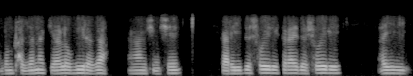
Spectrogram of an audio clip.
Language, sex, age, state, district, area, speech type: Manipuri, male, 30-45, Manipur, Churachandpur, rural, conversation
